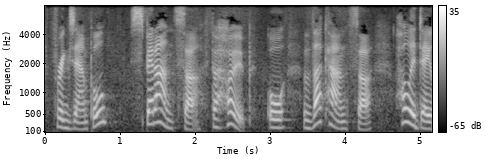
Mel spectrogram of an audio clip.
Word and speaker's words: speranza: beginning as in zero a single z or zed can also be pronounced as a combination of t plus s for example speranza for hope or vacanza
